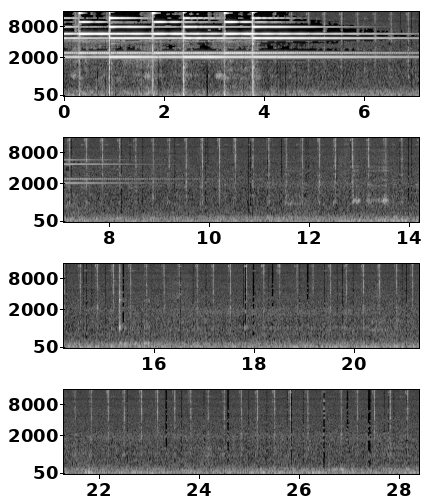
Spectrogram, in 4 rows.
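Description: Warmink 8-day clock movement striking its brass bell: a handful of ringing strokes in the first four seconds, the ring dying away over the next few. Then the movement ticking faintly, with one louder click about fifteen seconds in.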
